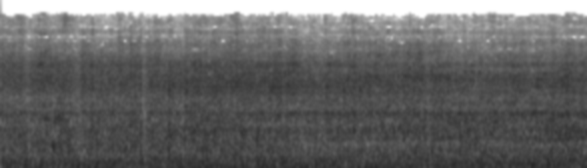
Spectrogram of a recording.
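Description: Jaffar Express passenger train running at speed, heard from inside a coach: a steady, even rumble of wheels on rail and coach noise.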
